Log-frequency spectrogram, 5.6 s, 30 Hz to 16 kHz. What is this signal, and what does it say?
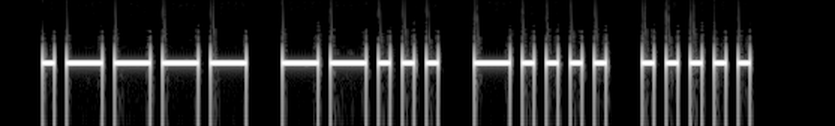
Morse code, heard as a keyed tone, about 14 wpm, 700 Hz. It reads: 1765
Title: CWT Exchange 15wpm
